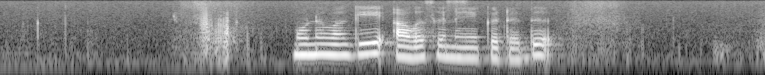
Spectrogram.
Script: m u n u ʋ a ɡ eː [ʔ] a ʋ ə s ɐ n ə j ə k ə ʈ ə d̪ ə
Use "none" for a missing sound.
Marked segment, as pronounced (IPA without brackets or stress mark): ʔ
